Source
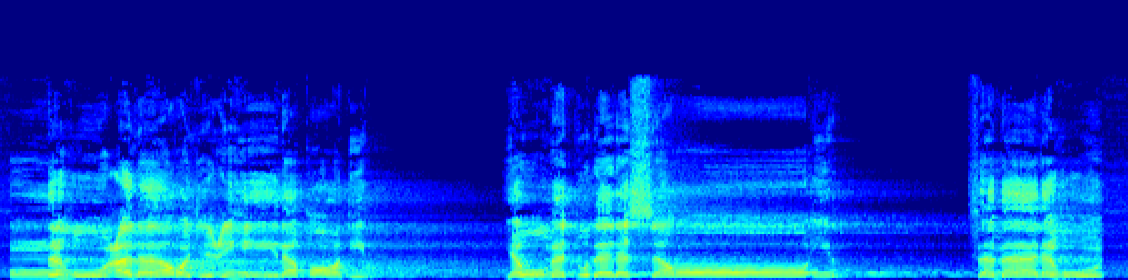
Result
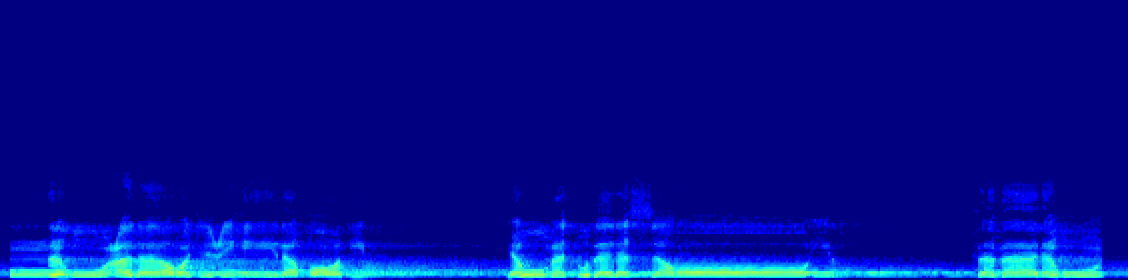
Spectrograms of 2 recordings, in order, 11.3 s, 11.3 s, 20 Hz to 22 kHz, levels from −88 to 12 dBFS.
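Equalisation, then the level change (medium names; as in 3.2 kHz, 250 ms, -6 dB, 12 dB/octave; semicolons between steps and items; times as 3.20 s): dynamic bell 670 Hz, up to -6 dB, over -45 dBFS, Q 1.7; ladder band-pass 630 Hz, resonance 70%; +6.5 dB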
